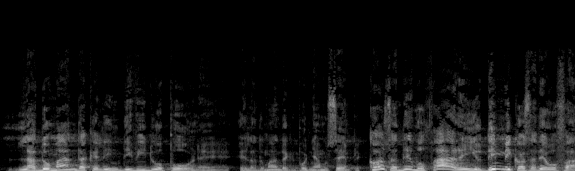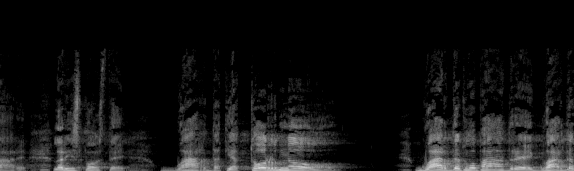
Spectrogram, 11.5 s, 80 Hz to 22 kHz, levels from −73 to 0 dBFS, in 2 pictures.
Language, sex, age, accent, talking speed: Italian, male, 60-79, native, 145 wpm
